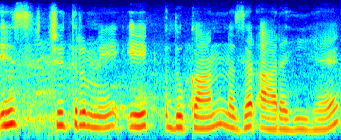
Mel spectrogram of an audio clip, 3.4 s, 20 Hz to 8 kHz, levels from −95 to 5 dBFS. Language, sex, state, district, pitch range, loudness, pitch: Hindi, female, Maharashtra, Nagpur, 195-250 Hz, -16 LUFS, 220 Hz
